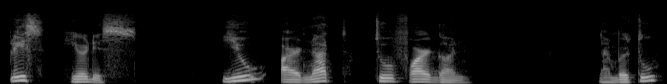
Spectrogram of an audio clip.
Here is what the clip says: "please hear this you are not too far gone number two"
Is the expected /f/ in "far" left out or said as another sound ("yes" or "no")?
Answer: no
